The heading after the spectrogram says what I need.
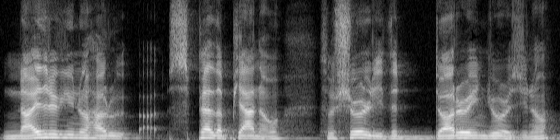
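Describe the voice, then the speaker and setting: A man's voice: mid-range voice, moderate pace, fairly bright tone. A young man from Pakistan, giving sarcastic, rambling comedic commentary on a video. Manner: sarcastic, mocking, rambling with many "like"s.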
